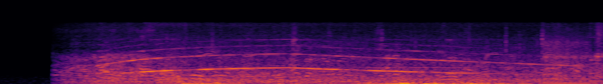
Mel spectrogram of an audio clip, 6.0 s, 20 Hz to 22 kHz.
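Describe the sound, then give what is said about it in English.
An ambulance siren wails in a slow rising and falling tone, fairly loud, as two ambulances carrying 13 former hostages arrive in Ngawi, a Cameroonian town on the border with the Central African Republic, over a steady bed of murmur from watching family, friends and onlookers and street noise. “Family members, friends and curious onlookers watch as two ambulances with 13 former hostages arrive at Ngawi, a town on Cameroon's border with the Central African Republic.”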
